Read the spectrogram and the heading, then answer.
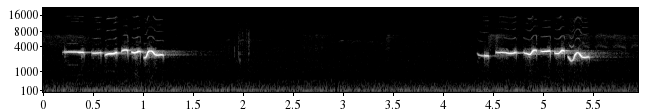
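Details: Dusky fulvetta (Alcippe brunnea brunnea) giving two quick, high, warbled phrases of about a second each, separated by a three-second pause; nothing else heard.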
